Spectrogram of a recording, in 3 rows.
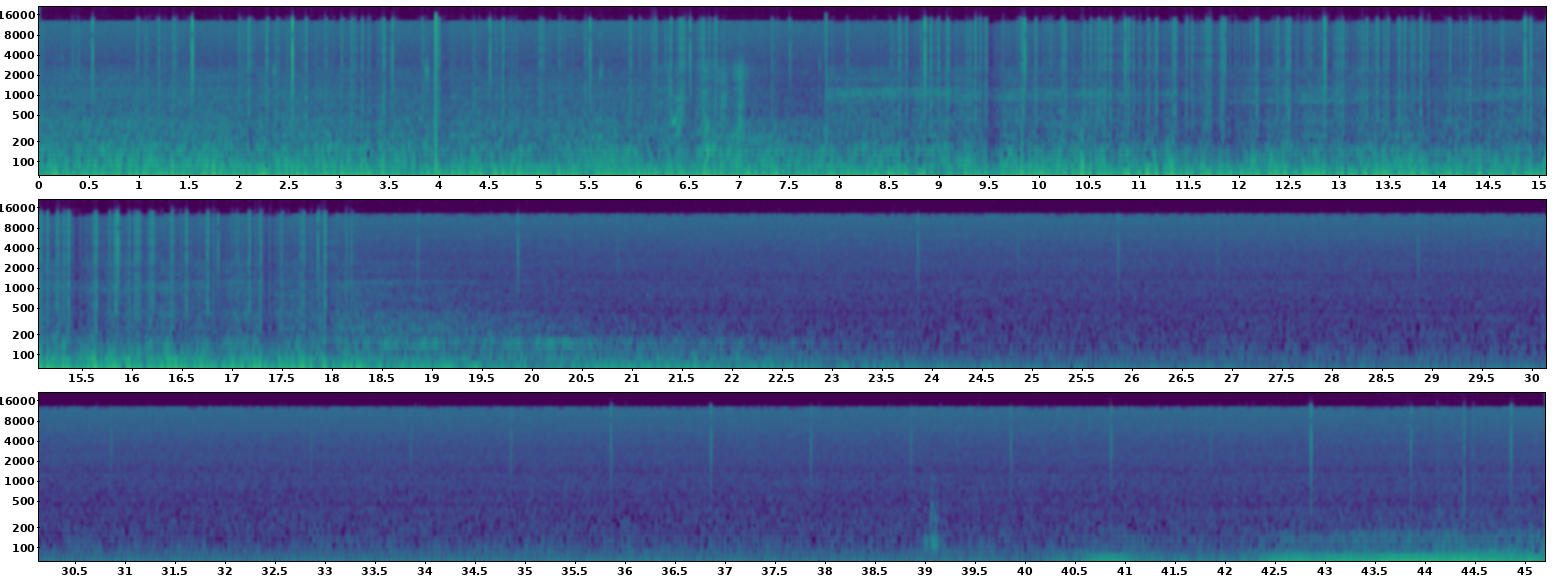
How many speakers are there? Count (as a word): zero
